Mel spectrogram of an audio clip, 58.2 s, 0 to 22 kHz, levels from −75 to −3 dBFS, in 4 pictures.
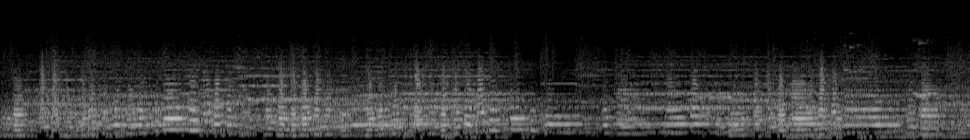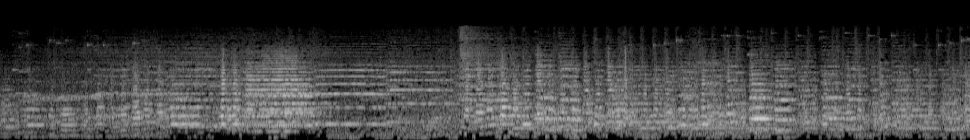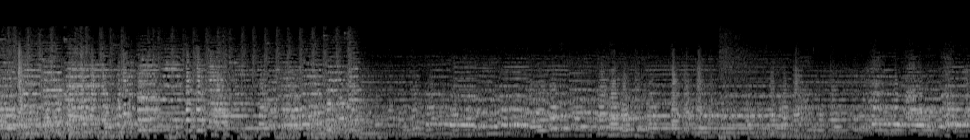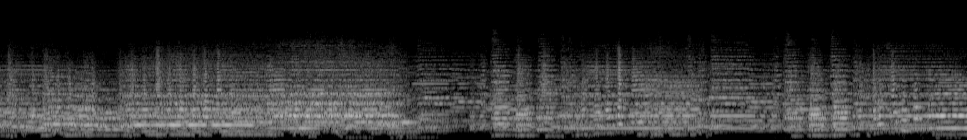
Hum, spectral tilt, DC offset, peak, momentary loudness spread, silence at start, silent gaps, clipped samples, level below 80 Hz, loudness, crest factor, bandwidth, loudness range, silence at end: none; -3.5 dB/octave; under 0.1%; -8 dBFS; 10 LU; 0 s; none; under 0.1%; -66 dBFS; -29 LUFS; 22 dB; 10 kHz; 8 LU; 0 s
